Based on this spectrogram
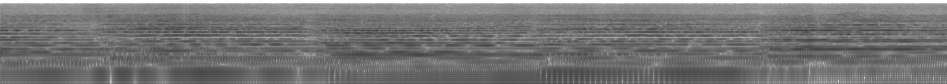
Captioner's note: none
